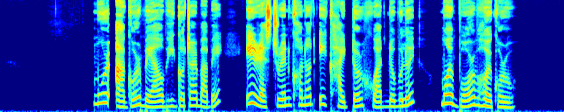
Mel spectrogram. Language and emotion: Assamese, fearful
